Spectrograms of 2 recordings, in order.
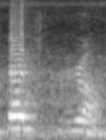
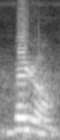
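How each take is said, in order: First: bedroom as bed, pause, room; slower, separated bedroom; two separate syllables. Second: bedroom joined up, weight on BED; BED-room in one go, falling on the second half of bedroom; stress on BED. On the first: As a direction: split bedroom into two distinct halves. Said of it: "टू syllables हैं". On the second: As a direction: hit the first syllable of bedroom. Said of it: "बेड पे stress किया जाता है". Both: Shown as a demonstration.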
